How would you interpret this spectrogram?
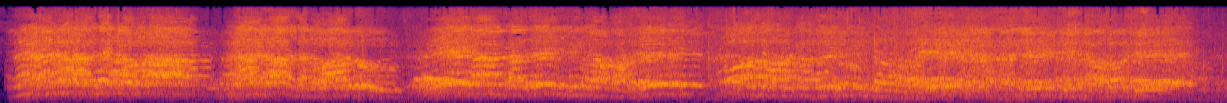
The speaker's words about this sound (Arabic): وشارك في أعمال الاحتجاج رهبان رددوا هتافات خلال المظاهرة مطالبين بالديمقراطية.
